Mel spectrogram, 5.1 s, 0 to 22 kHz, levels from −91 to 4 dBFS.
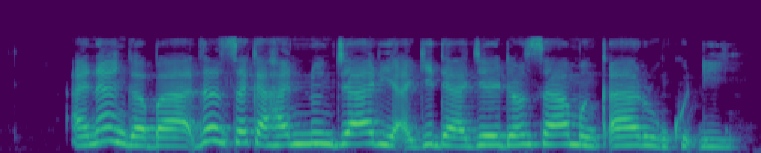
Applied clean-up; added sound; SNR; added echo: none; none; none; none.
